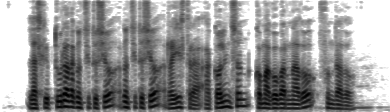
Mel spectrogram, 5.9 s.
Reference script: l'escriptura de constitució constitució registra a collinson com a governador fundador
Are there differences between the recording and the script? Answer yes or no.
no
